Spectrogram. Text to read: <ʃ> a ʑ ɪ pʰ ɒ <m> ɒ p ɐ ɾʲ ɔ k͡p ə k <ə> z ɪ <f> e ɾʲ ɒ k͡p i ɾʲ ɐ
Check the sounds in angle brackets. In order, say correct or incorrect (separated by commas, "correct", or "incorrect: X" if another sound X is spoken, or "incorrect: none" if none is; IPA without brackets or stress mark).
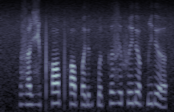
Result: incorrect: z, incorrect: pʰ, correct, correct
